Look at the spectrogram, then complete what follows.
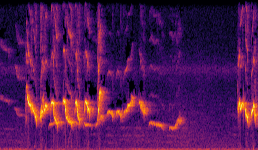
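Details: A kept orange-headed thrush in Singaraja, North Bali, sings loud ngeplong song as a tutor and lure for fighter birds: a fast string of repeated whistled phrases flowing into descending slurred warbles, then a fresh burst.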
